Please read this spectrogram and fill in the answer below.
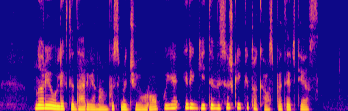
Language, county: Lithuanian, Kaunas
